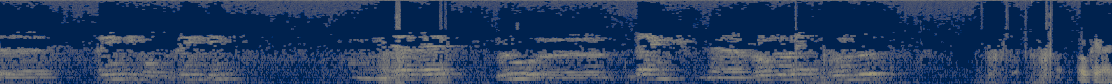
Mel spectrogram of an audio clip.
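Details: Recording of a man with Wernicke's aphasia who speaks fluently without making sense and is unaware of his errors; Wernicke's aphasia with fluent jargon speech.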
